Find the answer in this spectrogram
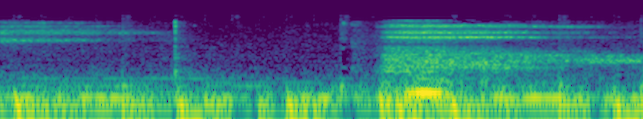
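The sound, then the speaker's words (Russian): A slow breath in and out, taken on instruction during a guided relaxation exercise. Soft and airy, with no talk, growing louder and fuller in the second half. “А сейчас сделайте вдох с выдохом.”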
